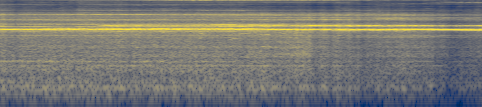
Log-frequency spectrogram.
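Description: Freight train of trailers on flatcars rolling past, with a steady rumble of wheels on rail. Over it, the steel wheels squeal in a high-pitched whine of several held tones.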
